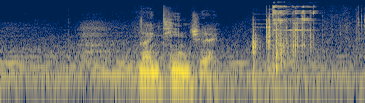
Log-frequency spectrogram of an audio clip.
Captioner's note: sighs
